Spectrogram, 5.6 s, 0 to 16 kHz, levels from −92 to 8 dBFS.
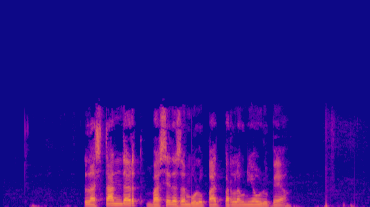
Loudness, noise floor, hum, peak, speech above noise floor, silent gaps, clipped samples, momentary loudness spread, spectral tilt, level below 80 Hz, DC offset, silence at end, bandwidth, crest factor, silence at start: -24 LUFS; -71 dBFS; none; -6 dBFS; 47 dB; none; under 0.1%; 10 LU; -5 dB/octave; -56 dBFS; under 0.1%; 0.65 s; 8.2 kHz; 20 dB; 1.25 s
